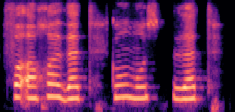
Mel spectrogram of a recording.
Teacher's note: ذال کو باریک ادا کریں گے، نرمی سے ادا کریں گے، تا ساکن کی آواز میں ہلانا نہیں ہے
